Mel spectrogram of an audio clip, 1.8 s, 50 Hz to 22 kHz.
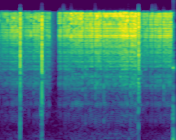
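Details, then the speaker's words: Homemade 20–30 kV DC ion-chair power supply at about 22,000 volts, positive side shorted to an 8-foot ground rod: constant high squealing hiss with sharp snapping pops as it arcs through poor insulation that needs better insulating. "So you can kind of hear it squeal. Hear that pop? When I short the positive side to ground, it's discharging up here."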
